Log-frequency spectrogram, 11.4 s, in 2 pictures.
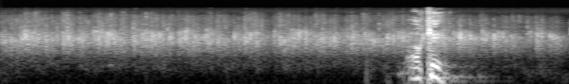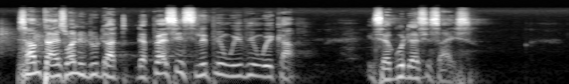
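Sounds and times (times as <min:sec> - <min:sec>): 
audience clapping hands: 0:00.0 - 0:06.6
speech: 0:04.0 - 0:04.6, 0:05.9 - 0:08.8, 0:09.4 - 0:10.5.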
